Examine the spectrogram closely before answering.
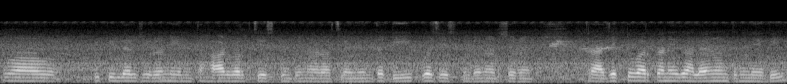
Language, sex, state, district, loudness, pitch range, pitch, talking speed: Telugu, female, Andhra Pradesh, Srikakulam, -17 LUFS, 145-165 Hz, 150 Hz, 165 wpm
